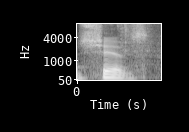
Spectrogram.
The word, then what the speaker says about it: sheaves: have to they're called shivs yeah and uh not the prison kind and good to know that's solid solid note there it's spelled sheaves but it's called a shiv and uh it go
